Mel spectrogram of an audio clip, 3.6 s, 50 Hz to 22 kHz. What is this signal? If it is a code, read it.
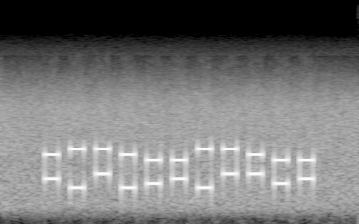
DTMF, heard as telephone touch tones, dialled by machine, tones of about 140 ms. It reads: 83#2473#047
